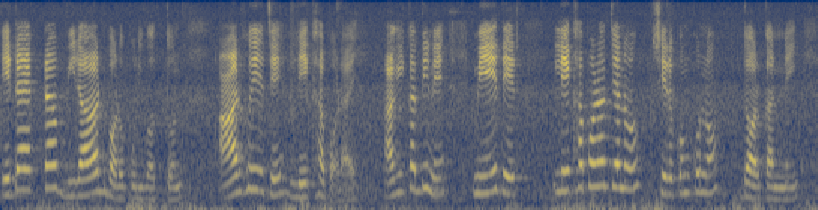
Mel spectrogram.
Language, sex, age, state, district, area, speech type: Bengali, female, 60+, West Bengal, Paschim Medinipur, rural, spontaneous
